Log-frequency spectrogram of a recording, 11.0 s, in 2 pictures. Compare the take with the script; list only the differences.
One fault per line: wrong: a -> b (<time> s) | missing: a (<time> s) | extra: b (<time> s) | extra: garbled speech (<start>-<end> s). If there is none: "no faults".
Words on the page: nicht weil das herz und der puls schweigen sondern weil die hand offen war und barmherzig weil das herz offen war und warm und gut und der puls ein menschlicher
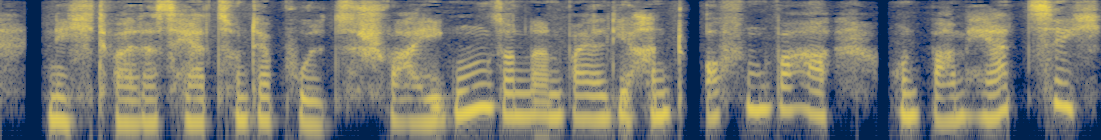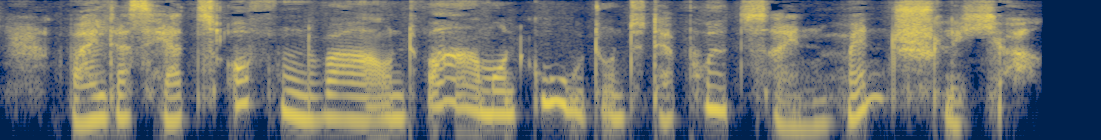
no faults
